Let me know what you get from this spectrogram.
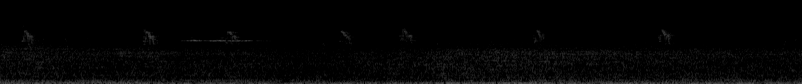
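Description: A small bird chirping faintly and repeatedly, short high downward chirps about once a second, with one brief steady whistle about two seconds in, over a low outdoor rumble.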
